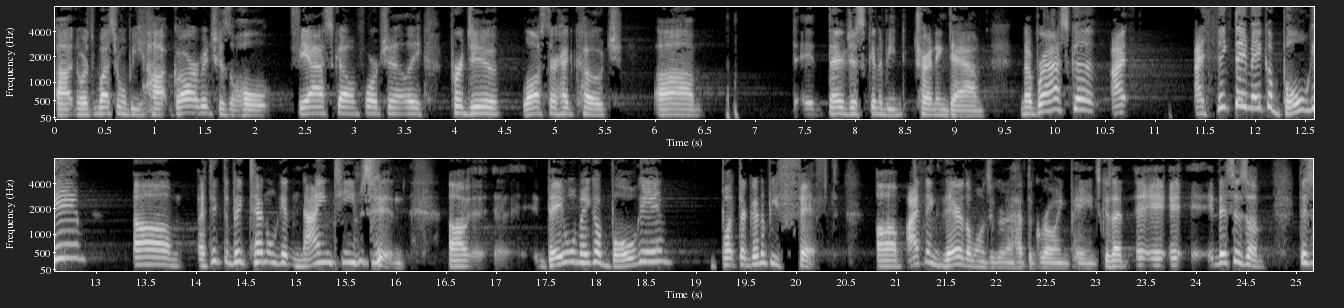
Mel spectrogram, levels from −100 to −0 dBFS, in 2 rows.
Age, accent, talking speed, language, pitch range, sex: 20-39, American, 175 wpm, English, 145-190 Hz, male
